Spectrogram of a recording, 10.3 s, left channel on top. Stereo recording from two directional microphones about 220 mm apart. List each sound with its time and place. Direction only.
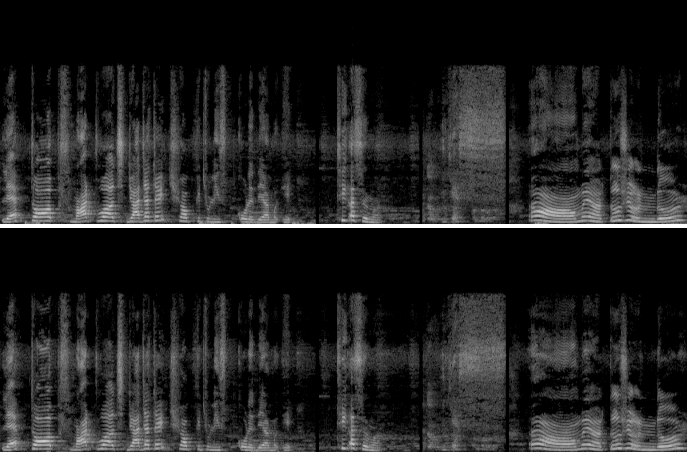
0.0 s child singing: 15° left (ahead or behind)
7.9 s child singing: 15° left (ahead or behind)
